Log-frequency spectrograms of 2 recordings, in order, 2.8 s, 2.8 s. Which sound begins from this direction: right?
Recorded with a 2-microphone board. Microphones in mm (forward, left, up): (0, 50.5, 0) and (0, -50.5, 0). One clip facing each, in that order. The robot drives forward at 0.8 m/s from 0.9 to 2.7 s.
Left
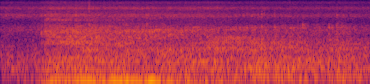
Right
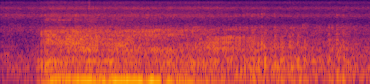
A zipper, at 0.3 s.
